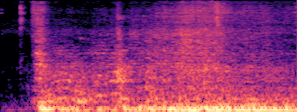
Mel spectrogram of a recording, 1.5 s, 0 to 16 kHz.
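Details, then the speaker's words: Long-abandoned Chevy 1-ton tow truck pulled from the woods, running off a fuel can, with carburetor and idle mixture screws set and Thermocure in the coolant. It catches quickly and settles into a deep steady V8 rumble. "and fire it up pretty cool i got the carburetor set uh idle mixture screws and everything"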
